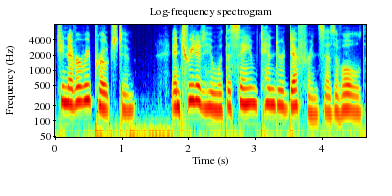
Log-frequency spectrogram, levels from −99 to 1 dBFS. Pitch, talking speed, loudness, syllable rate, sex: 190 Hz, 195 wpm, -16 LUFS, 5.6 syllables/s, female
